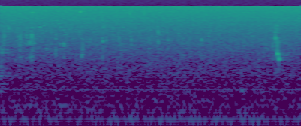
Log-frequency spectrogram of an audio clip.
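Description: Near silence, with faint small ticks and splashes as water is poured from a plastic bottle into a foil pouch.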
